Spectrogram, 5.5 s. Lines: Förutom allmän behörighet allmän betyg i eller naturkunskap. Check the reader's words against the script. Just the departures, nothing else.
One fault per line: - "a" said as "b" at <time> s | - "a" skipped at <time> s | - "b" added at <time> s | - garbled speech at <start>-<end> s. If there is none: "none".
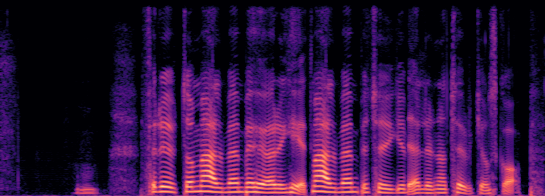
none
